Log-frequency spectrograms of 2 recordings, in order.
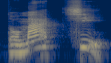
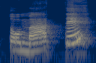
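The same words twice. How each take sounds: First: The word ends with an I sound. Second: The word ends with an E sound. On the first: This is how people say it in everyday speech. "Na hora de falar, colocamos o I no lugar do E" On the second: This is how the word is written. "palavras escritas com E em posição final"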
